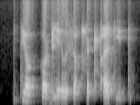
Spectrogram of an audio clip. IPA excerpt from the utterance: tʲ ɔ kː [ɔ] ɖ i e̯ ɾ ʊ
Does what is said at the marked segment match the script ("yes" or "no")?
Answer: yes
